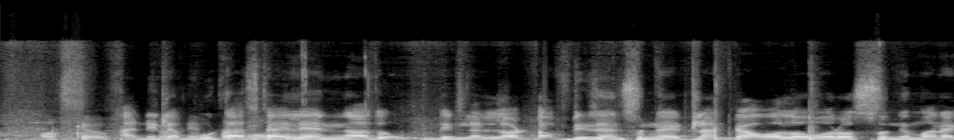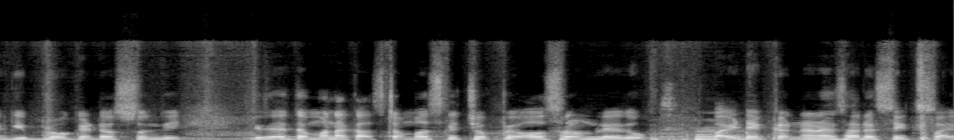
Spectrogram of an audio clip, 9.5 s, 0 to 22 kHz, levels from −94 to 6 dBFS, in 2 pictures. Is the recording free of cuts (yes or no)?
yes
